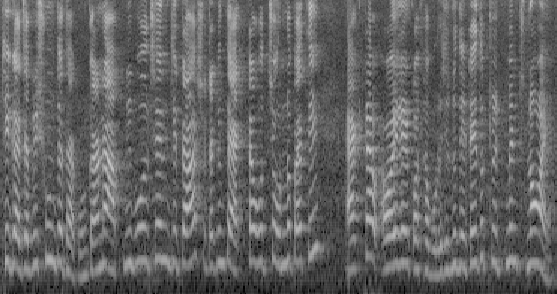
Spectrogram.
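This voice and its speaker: High-voiced woman hosting. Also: a little fast, slight background noise. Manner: firm, guiding, politely questions callers. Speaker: TV show host. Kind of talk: hosting a health phone-in show.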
